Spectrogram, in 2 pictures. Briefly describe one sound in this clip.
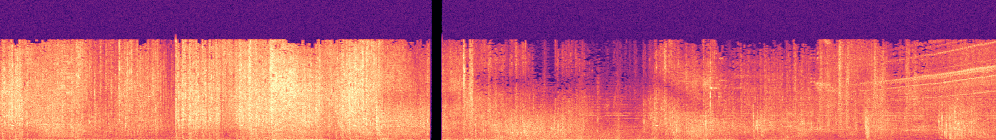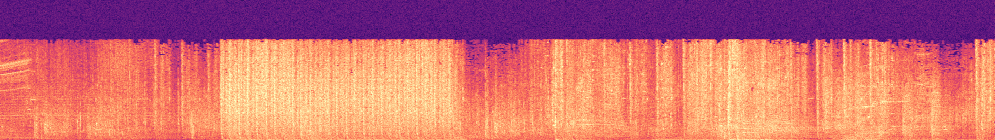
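Guns fire rapidly in a game.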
